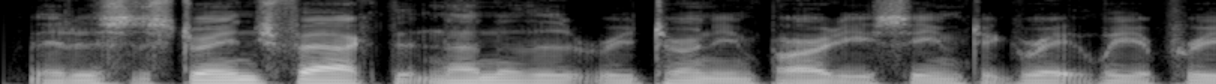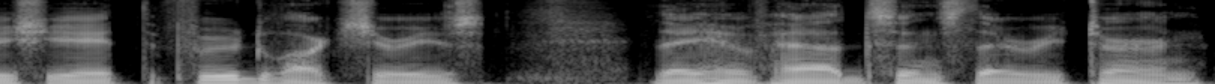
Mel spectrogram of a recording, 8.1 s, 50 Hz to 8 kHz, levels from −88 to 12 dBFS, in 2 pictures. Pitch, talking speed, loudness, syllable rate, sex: 90 Hz, 180 wpm, -19 LUFS, 4.9 syllables/s, male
